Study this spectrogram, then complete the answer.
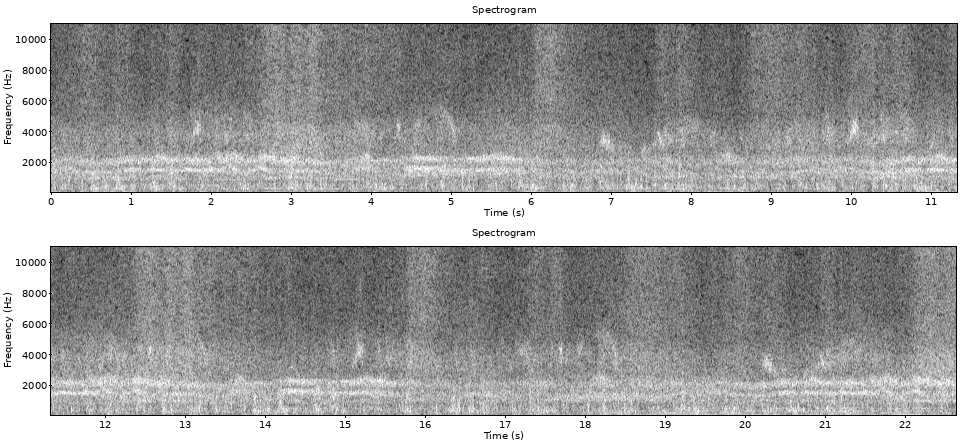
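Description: A horse's hooves thud steadily through snow.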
